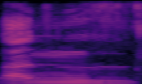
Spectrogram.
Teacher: nun sukun kalau ketemu dengan Zai maka disamarkan ya Jadi dibacanya bukan an lagi bukan anzalna tapi disamarkan langsung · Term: ikhfa Hakiki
